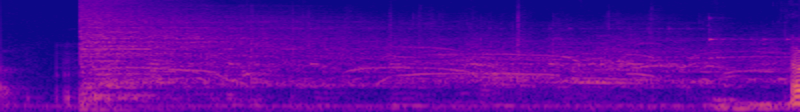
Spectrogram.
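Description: Movie soundtrack playing quietly: music with cymbals and drums that comes in suddenly a moment in, under a dense wash of sound with many wavering pitches.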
